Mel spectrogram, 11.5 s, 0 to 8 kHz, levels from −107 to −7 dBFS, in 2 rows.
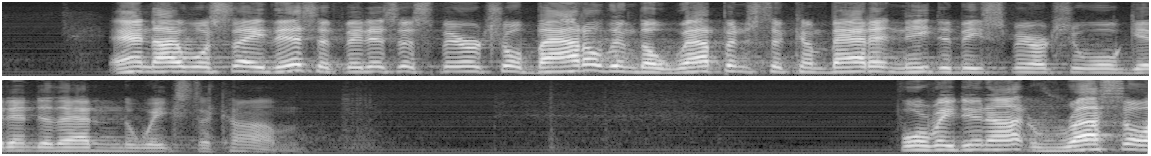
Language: English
